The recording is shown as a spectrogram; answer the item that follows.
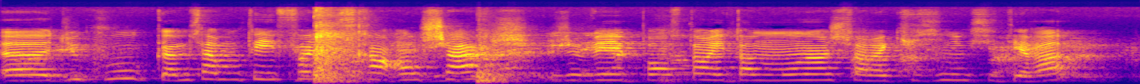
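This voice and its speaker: Over noticeable background noise and audible room echo, a woman speaks fairly quickly in a raised, projected voice, high in pitch but monotone and flat in intonation. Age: 20s. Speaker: vlogger, young mother. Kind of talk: casual vlog monologue. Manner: hesitant, many fillers.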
